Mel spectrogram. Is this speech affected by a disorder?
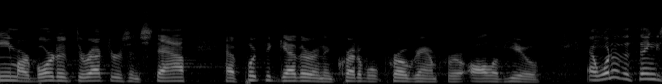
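No.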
